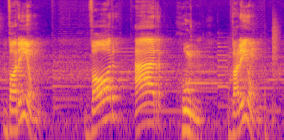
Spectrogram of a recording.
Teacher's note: var and e instead of är, var är, and then we have hon, and the h gets dropped here as well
